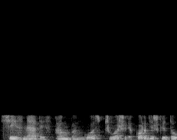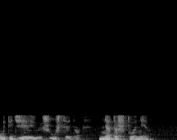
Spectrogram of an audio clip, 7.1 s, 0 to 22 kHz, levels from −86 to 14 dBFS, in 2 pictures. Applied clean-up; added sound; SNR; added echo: none; none; none; none.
